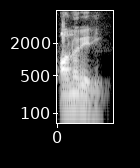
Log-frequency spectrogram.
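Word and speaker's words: honor: तो एन ऑनर, H silent है।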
